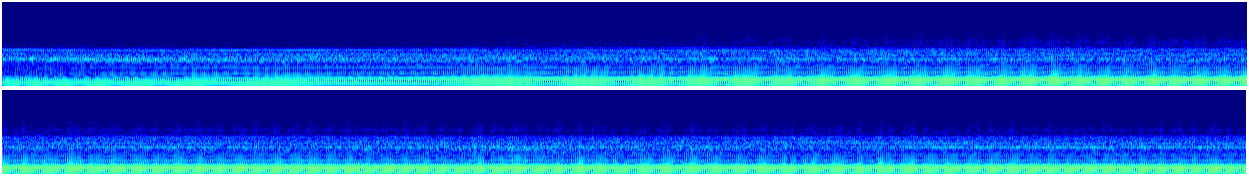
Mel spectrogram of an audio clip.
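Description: Small moped engine running at a steady cruising speed, a constant hum that gets a little louder over the first few seconds.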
